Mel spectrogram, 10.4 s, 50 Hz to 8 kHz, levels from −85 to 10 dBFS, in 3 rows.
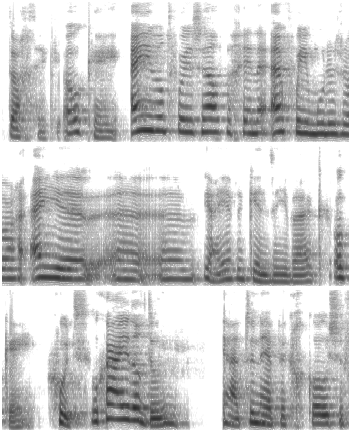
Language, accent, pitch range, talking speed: Dutch, Dutch, 175-230 Hz, 230 wpm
